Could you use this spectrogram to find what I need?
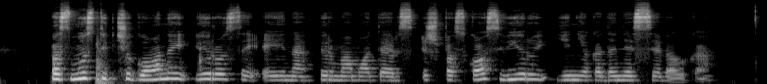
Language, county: Lithuanian, Alytus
